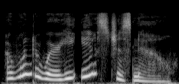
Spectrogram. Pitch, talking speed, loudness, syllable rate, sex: 255 Hz, 235 wpm, -16 LUFS, 6.3 syllables/s, female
